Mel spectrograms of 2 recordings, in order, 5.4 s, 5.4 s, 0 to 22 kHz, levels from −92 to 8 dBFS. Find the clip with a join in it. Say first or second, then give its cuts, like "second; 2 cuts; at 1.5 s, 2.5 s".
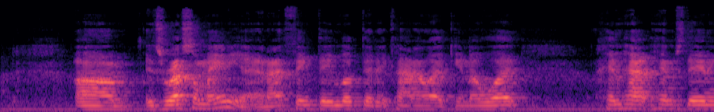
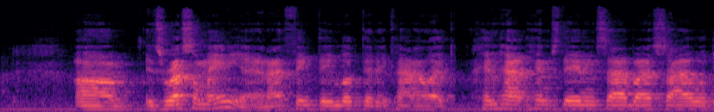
second; 1 cut; at 3.4 s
